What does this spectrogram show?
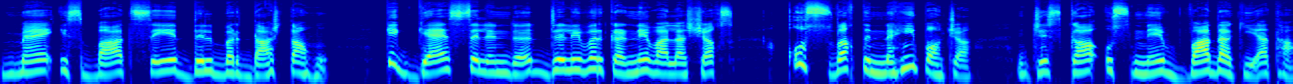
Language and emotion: Urdu, angry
